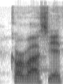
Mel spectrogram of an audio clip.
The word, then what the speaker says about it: Courvoisier: Been drinking how do you pronounce that, Zach? I don't know. Courvoisier.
